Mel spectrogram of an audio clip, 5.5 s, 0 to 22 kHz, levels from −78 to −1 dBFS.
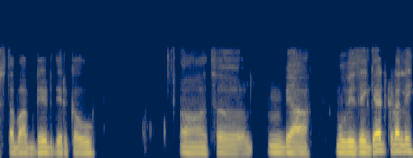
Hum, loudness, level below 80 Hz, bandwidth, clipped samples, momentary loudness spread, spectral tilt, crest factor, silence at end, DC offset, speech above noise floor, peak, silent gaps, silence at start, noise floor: none; -21 LUFS; -60 dBFS; 7.4 kHz; under 0.1%; 12 LU; -8 dB/octave; 18 dB; 0 s; under 0.1%; 32 dB; -2 dBFS; 1.41-1.89 s; 0 s; -52 dBFS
